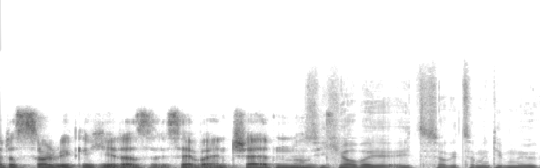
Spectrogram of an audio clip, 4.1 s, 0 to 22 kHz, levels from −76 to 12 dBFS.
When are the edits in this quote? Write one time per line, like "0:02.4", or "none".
none

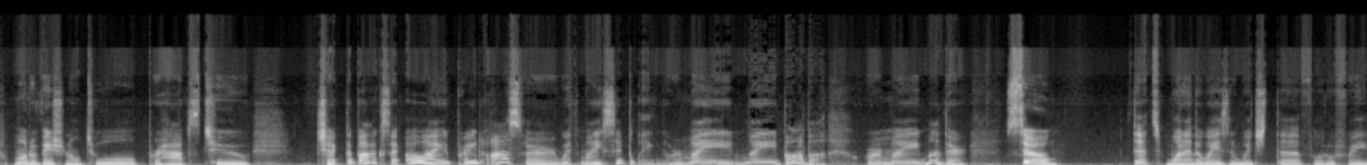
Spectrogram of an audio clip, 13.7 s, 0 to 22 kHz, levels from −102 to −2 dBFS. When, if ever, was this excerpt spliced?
none

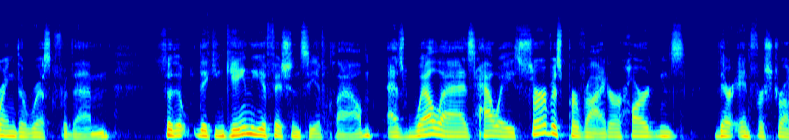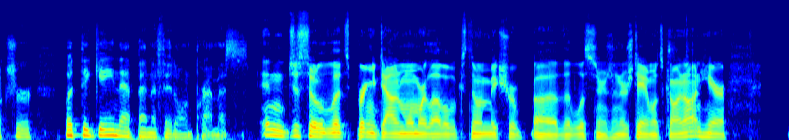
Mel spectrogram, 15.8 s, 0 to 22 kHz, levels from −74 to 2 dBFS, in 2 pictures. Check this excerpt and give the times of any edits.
0:03.8
0:10.4

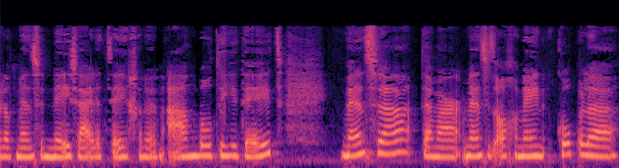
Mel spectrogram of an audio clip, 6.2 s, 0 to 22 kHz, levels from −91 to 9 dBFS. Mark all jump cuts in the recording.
0:04.2

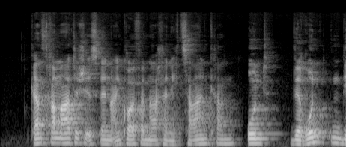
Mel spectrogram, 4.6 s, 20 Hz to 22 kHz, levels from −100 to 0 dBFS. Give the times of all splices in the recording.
0:03.2

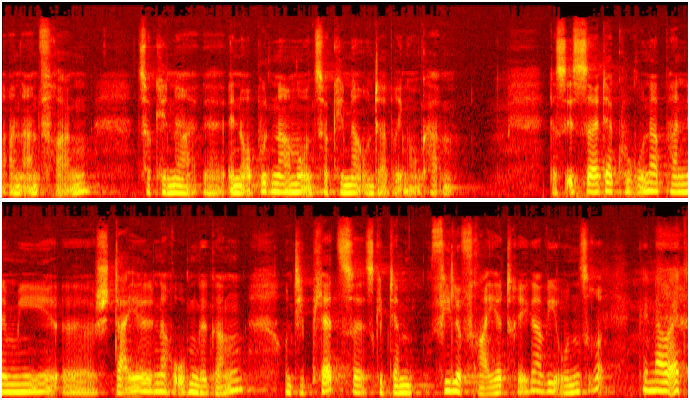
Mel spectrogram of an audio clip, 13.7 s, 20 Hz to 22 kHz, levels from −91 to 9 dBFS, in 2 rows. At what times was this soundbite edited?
none

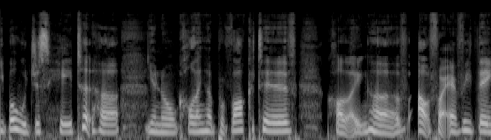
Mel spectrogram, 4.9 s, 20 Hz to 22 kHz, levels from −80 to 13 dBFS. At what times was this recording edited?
0:01.4

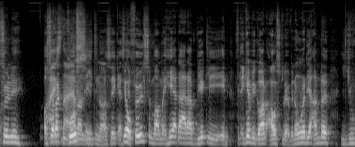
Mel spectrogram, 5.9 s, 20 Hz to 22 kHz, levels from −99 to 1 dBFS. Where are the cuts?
none

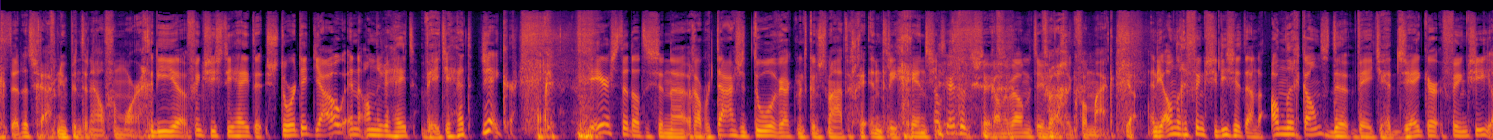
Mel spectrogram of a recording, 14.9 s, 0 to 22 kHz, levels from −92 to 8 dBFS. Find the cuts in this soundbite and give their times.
0:09.3

